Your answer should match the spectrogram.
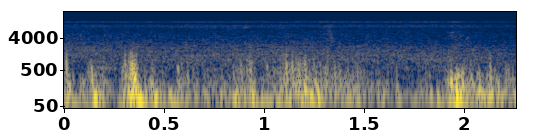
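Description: Wind buffeting the microphone: an uneven low rumble that swells in gusts, briefly louder just after the start and again near the end.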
